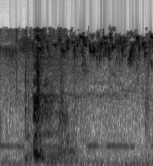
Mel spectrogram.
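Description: A short pitched vocal sound about half a second in, its pitch rising and falling, over a faint steady hum.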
